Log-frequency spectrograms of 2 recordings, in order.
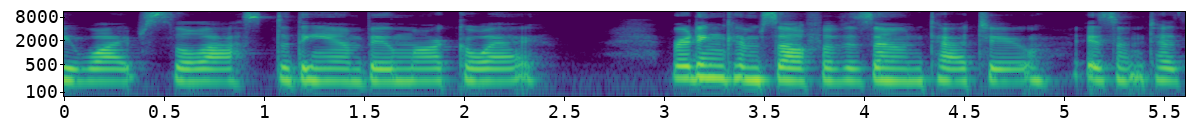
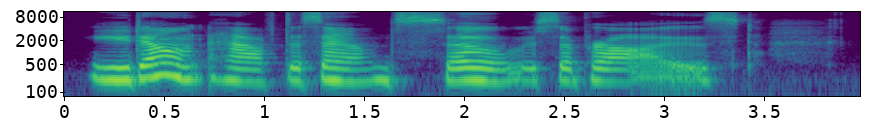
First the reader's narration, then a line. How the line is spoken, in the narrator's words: Kakashi drawls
